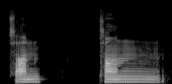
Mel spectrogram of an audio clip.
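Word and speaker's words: 선: Yours sounds like song. Like your son. An N sound at the end.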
